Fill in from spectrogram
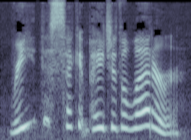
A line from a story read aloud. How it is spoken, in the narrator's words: Hannah says eagerly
